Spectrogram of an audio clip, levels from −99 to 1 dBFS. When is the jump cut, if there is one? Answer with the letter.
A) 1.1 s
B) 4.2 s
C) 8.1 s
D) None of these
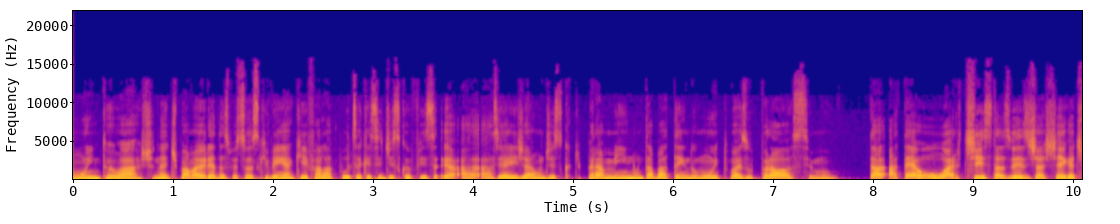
B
